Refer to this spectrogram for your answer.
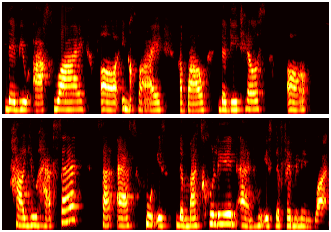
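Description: A woman, a podcast guest answering questions in a halting way with frequent pauses. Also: medium pitch, slightly rough, rough recording. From Thailand. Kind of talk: casual interview answers.

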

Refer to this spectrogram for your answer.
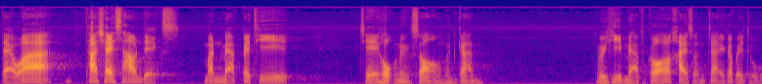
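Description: A man's voice: fairly low pitch, measured pace. Man lecturing in a reverberant hall. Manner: explanatory, often checking understanding with tag questions. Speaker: university lecturer. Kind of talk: classroom lecture.

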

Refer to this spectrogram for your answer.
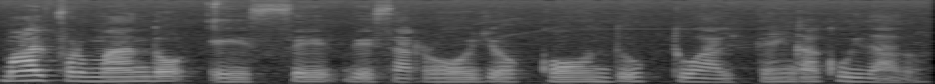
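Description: A woman's voice: on the low side, level tone, slow, gravelly, a little mellow. A woman hosting an advice talk show, giving emphatic, direct instructions to mothers. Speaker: talk show host and therapist.

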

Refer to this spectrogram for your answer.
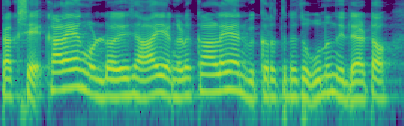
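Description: A woman casually retelling a TV serial episode, chatty and lively as she acts out the characters' lines. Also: fairly low pitch, quick pace. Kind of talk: casual storytelling recap with acted quotes.

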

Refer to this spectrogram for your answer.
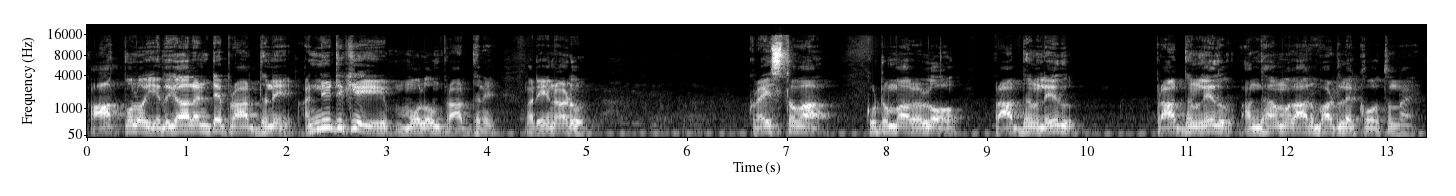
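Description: A male pastor delivering a sermon at an ordinary middle pitch. He reads scripture slowly and with weight, then drives his point home through repeated refrains. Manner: preaching with slow, emphatic scripture readings and repeated refrains.

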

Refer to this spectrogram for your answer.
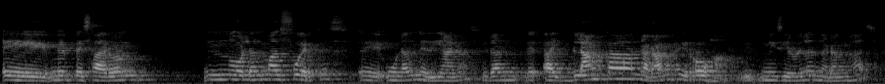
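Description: A woman, a talk-show guest earnestly telling a personal story, animated and full of restarts and acted-out quotes. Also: mid-range voice, unhurried, slight background noise. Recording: roomy studio with music underneath.

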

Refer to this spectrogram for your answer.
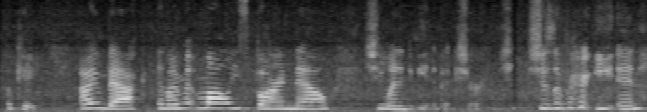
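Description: A young woman chatting casually to her viewers as she films herself on a phone, laughing often. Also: sits high. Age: young adult. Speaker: vlogger. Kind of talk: casual vlog. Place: horse barn, partly outdoors in rain. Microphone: phone camera held at arm's length. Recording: phone audio with barn noise.

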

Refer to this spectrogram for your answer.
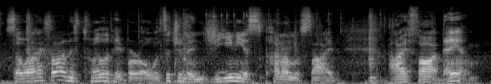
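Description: A man's voice: medium pitch, fairly quick, a little hiss or hum. Rambling teen boy gamer telling a story. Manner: rambling, sarcastic, bursts into excited yelps. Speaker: gaming commentator. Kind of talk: storytime commentary over gameplay. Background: keyboard clicks and typing.

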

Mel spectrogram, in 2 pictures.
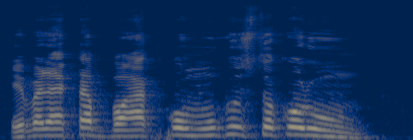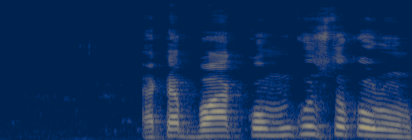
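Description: Slow, drilling male language teacher. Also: high voice. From West Bengal. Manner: repeats each word slowly and deliberately for learners. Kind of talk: slow spoken language lesson.

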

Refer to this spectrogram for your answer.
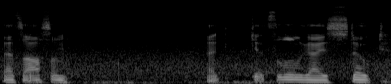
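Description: On a forested mountain, a man narrates his family's camping trip for a vlog shot on a handheld camera, speaking casually and often exclaiming in amazement. His voice is lowish, monotone, and a little slow, with background noise.

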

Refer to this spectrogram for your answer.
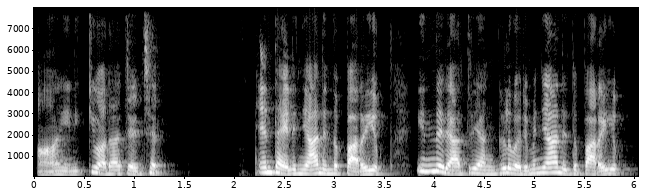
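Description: A woman's voice: on the low side, expressive, moderate pace, lightly acted. A woman voicing an earnest, polite young woman in a retold family serial. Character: earnest young woman starting a tuition class.

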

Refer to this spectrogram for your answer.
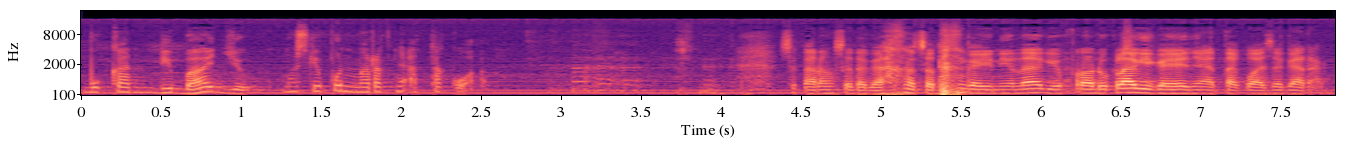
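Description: A man teaching an Islamic study class in a lively, joking manner, swinging between loud emphasis and quiet asides and often asking if listeners understand. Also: mid-range voice, a little fast, faint music behind. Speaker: religious teacher. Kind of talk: casual Islamic study lecture. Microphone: streamed live.

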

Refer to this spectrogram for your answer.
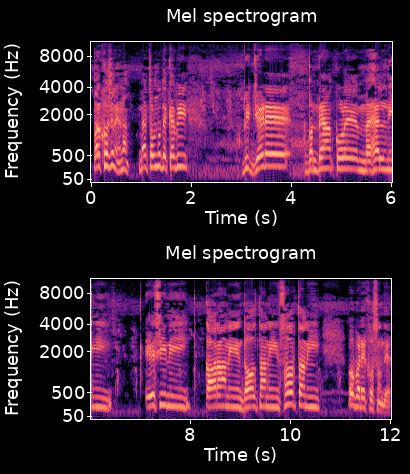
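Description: A man's voice: high-pitched, a little slow, pushed and bright. A man vlogging outdoors in a field, chatting and joking with the people he meets. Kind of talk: casual chat.

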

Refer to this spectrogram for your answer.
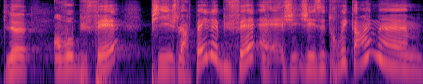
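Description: A man's voice: a little high, big pitch swings, moderate pace, a bit bright, in a large hall. A man with a Quebec French accent, a podcast guest telling a long anecdote in a rambling way with many restarts. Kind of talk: casual storytelling.

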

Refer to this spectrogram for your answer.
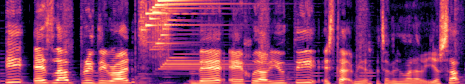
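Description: Girl doing a makeup review, high voice, super gushy and chatty, soft music under it. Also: moderate pace. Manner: chatty and gushing, with playful slang. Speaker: beauty vlogger. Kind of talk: casual product review vlog.

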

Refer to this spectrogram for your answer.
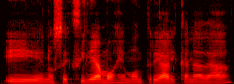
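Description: A Chilean singer-songwriter speaks reflectively and softly as a guest in a casual interview in a small TV studio, often restarting her sentences. Her deep voice has little pitch movement and normal speed, picked up by a lapel mic.

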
